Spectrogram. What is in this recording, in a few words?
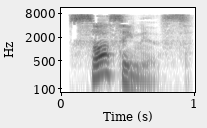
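"sauciness", English, British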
